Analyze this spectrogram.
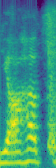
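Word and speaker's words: Yachats: really liked those areas got to Yahhatz which is spelled yakits y a c h a t-s called yahuts though Um, yes.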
